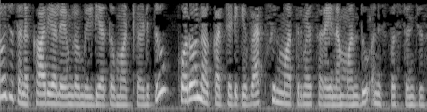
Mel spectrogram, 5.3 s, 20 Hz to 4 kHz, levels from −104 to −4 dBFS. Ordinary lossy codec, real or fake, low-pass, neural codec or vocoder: none; real; 3.6 kHz; none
